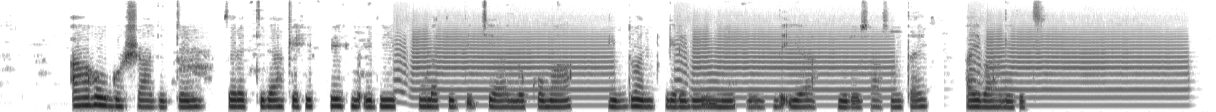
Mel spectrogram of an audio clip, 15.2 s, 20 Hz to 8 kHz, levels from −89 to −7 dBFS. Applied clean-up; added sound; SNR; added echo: none; Trumpet; 12 dB; none.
